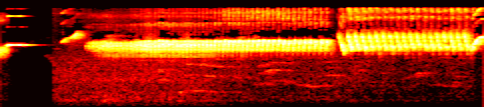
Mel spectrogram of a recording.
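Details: Canary rolling a long, steady, pure-toned trill at one pitch for about three seconds, then switching to a brighter, rapid pulsed roll. The song is meant to excite other canaries into singing.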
